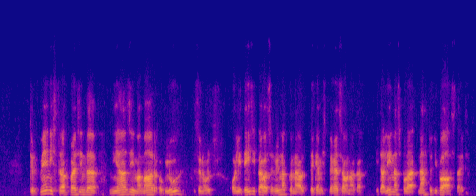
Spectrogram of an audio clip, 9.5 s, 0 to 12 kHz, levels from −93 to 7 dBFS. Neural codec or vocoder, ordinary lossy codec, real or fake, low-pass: none; Opus, 16 kbps; real; 7.2 kHz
